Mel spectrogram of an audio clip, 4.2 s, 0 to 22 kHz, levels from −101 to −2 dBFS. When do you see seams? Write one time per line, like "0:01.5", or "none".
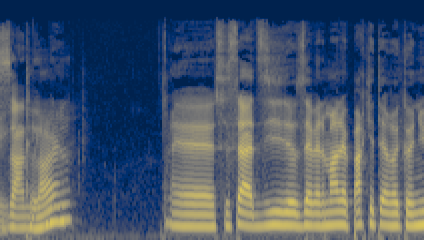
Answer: none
